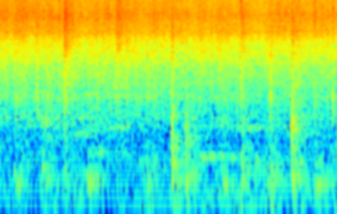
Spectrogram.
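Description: Vegetables for a chicken bread filling sizzle in a hot pan with a constant frying hiss, broken by occasional clicks and scrapes of stirring.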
